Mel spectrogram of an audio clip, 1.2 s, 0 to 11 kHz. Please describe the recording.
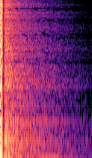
cooledit mediumemptyroom
2nd set of impulse responses created in Cool Edit 96 with the "echo", "delay", "echo chamber", and "reverb" effect presets. I created a quick burst of white noise and then applied the effects. I normalized them under 0db so you may want to normalize hotter if you want.
ir, convolution, presets, cool, vintage, edit, response, free, impulse, reverb, 96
